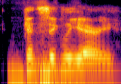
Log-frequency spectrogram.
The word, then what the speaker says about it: consigliere: Consigliere. Yeah, you have to get the G in there.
